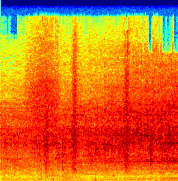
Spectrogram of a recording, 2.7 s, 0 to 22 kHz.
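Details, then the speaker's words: Open-vented central heating system with 17 radiators during a powerflush, radiators heating up: steady airy hiss with soft trickling surges as leftover air in the pipes circulates freely. "You can still hear air in the system, but it's moving, which is great. That's what we want."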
